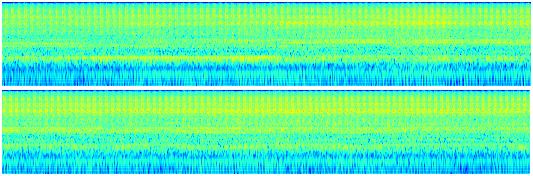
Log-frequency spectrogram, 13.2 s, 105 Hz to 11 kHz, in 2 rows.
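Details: Toyota Camry with 2AZ-FE engine, US-market, about 137,000 miles on the odometer, cold start: idle with fast, fairly even light ticking around three per second over a steady hum; valve tick at idle.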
